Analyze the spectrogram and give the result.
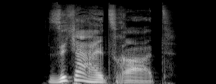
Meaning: security council
- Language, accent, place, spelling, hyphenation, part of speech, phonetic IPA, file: German, Germany, Berlin, Sicherheitsrat, Si‧cher‧heits‧rat, noun, [ˈzɪçɐhaɪ̯t͡sˌʁaːt], De-Sicherheitsrat.ogg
